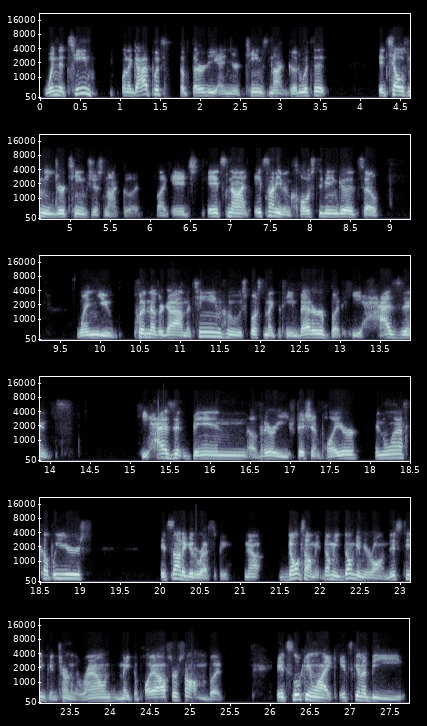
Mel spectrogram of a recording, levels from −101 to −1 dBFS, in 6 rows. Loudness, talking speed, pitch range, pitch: -23 LUFS, 220 wpm, 135-170 Hz, 150 Hz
